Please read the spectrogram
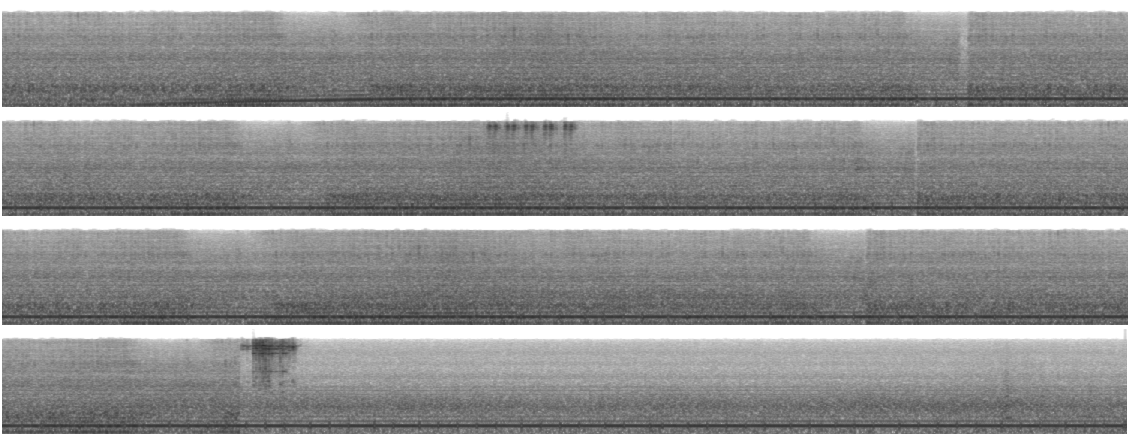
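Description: A small motor spinning up over about two seconds, then running at a steady, even whine. A short high chirp comes about three quarters of the way through.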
